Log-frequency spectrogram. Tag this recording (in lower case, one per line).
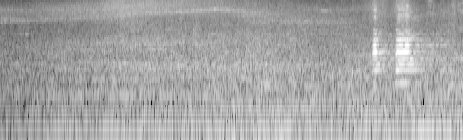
car
vehicle
motor vehicle (road)
car passing by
